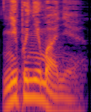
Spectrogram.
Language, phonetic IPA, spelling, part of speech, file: Russian, [nʲɪpənʲɪˈmanʲɪje], непонимание, noun, Ru-непонимание.ogg
- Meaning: 1. incomprehension, lack of understanding 2. misunderstanding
